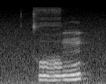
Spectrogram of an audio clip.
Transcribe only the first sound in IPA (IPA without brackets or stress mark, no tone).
t̪ʰ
